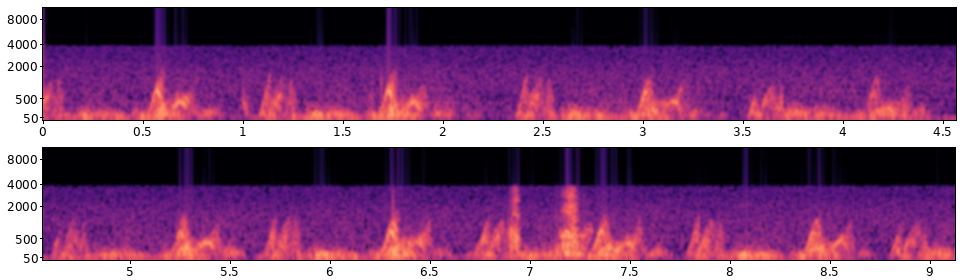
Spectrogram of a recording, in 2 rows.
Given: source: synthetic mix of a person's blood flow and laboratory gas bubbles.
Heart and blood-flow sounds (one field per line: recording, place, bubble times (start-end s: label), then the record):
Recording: Doppler ultrasound of blood flow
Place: precordium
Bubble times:
6.88-6.96 s: bubbles
7.12-7.31 s: bubbles
From the record:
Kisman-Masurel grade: 223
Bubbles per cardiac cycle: several, 3 to 8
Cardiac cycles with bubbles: 10 to 50%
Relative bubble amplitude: loud (0.450 to 0.775)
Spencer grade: 2 (many but less than half of the cardiac periods contain bubble signals, singularly or in groups)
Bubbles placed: only in the low amplitude regions of the cardiac cycle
